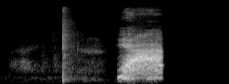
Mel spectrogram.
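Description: A sharp tap on the camera, then a loud half-second burst of rustling noise as it is handled at close range, before the sound cuts off.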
